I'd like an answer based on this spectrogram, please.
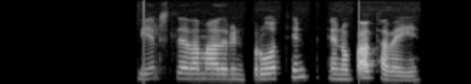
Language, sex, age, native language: Icelandic, female, 50-59, Icelandic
